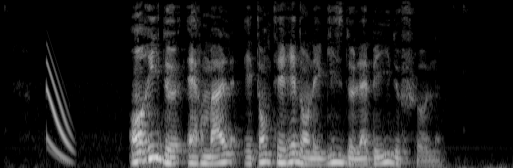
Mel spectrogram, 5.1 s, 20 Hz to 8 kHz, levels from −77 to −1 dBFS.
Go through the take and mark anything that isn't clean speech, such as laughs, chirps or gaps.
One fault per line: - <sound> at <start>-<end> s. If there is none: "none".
- chirp at 0.5-0.8 s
